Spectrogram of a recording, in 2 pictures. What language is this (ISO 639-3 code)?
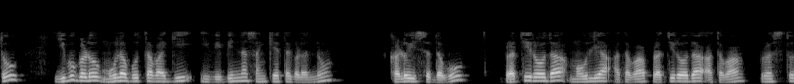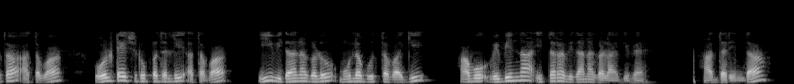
kan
